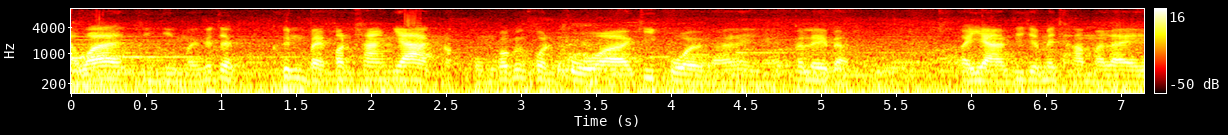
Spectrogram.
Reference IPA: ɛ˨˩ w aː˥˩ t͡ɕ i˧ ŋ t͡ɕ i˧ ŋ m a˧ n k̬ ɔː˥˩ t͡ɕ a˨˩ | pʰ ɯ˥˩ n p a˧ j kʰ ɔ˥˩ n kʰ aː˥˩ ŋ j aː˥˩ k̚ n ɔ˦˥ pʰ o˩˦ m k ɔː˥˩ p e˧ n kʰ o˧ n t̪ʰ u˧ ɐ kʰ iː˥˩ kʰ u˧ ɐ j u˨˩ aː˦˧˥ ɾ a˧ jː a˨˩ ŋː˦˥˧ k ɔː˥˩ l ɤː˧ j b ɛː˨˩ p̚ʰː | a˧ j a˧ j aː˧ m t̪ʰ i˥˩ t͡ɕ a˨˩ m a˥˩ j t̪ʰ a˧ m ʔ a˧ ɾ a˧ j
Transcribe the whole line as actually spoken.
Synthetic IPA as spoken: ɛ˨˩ w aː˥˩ t͡ɕ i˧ ŋ t͡ɕ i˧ ŋ m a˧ n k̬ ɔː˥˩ t͡ɕ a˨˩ | kʰ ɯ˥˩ n p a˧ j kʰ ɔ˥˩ n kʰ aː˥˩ ŋ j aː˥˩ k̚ n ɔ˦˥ pʰ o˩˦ m k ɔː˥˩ p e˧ n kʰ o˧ n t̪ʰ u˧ ɐ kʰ iː˥˩ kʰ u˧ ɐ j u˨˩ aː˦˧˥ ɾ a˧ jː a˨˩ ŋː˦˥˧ k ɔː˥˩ l ɤː˧ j b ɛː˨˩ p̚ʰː | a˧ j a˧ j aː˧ m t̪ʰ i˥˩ t͡ɕ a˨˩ m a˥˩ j t̪ʰ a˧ m ʔ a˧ ɾ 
